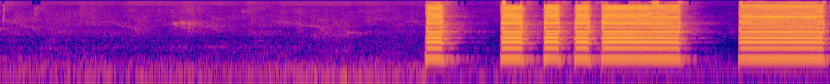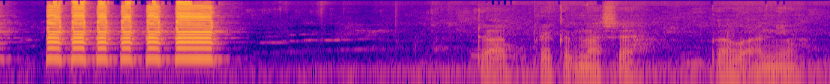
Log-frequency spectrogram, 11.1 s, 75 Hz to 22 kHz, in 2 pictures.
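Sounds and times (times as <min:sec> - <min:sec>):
motorcycle horn honking: 0:02.8 - 0:07.2.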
